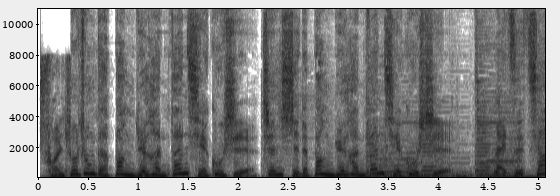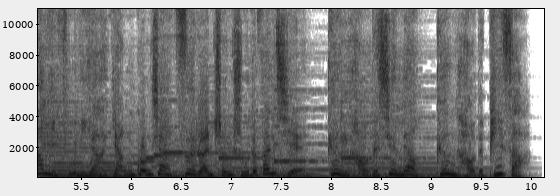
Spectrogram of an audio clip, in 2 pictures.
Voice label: Mandarin (CHINA ACCENT) - Proper, Friendly, Announcer; Papa John's CHINA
